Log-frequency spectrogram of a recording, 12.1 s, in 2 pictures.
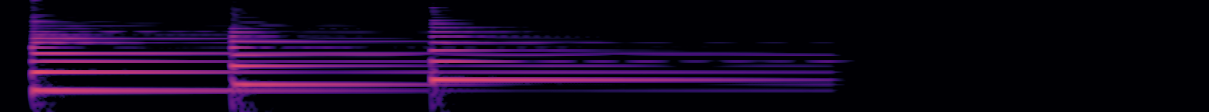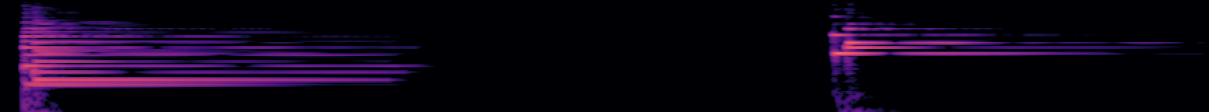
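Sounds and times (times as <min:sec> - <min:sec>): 
piano: 0:00.0 - 0:04.3, 0:06.2 - 0:08.2, 0:10.2 - 0:12.0.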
